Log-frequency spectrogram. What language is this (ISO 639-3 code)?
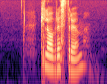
swe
